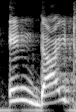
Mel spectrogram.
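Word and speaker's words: indict: कि अच्छा देखो मैम, इंडिक्ट नहीं बोलते हैं इसको, इंडाइट प्रोनाउंस करते हैं।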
